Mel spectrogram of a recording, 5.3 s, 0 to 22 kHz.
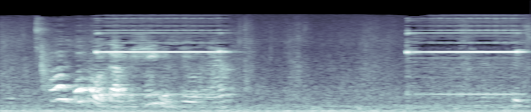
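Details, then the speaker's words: Infusion pump being set up to run a patient's first chemotherapy dose (Cytoxan over 60 minutes): steady high-pitched electronic tones, an expected setup noise, with brief talk in the room. "little noisy at first just to set it up"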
